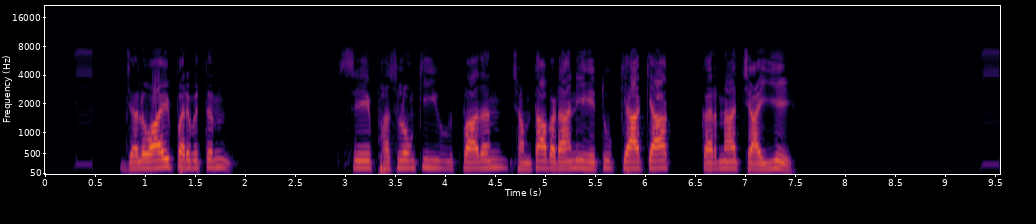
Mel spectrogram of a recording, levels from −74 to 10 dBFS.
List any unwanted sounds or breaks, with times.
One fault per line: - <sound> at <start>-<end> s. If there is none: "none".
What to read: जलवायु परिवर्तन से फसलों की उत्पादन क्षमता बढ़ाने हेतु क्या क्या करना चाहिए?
none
